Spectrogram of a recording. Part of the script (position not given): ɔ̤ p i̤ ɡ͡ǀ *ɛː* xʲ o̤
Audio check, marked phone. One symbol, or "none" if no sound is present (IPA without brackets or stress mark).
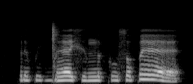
ɛː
